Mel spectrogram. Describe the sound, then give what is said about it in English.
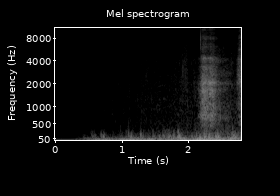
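Rapid, rhythmic hoofbeats of horses ridden by sword-carrying knights thud along at a gallop, growing louder and closer as they ride towards the listener, with a burst of rushing noise building toward the end. “Look at those knights. They're riding horses. They're fast.”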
